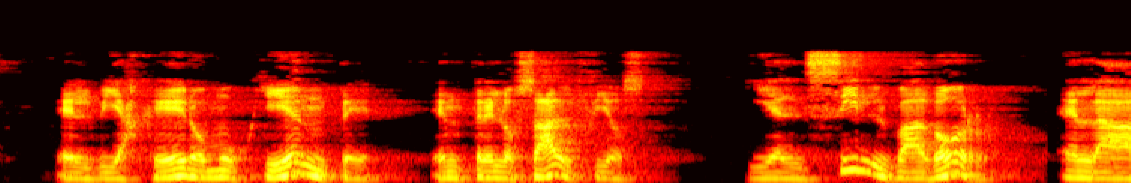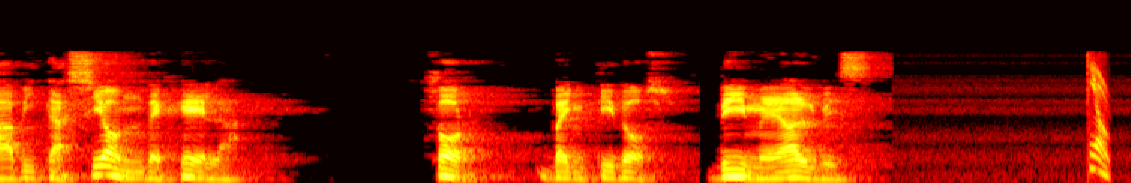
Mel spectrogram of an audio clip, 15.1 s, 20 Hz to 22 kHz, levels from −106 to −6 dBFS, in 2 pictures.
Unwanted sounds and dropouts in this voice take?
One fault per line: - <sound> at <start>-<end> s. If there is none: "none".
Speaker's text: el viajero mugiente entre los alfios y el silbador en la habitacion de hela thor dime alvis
- chirp at 14.8-15.0 s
